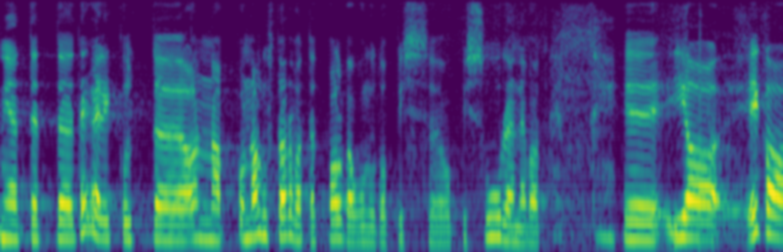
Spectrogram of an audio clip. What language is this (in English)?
Estonian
